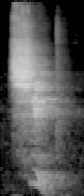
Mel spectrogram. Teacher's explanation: 히읗과 지읒이 합쳐져 가지고 뭘로? 치읓으로 바뀌어 소리가 나는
